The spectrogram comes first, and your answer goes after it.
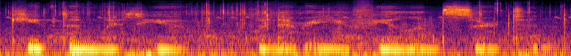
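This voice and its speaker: A woman playing a gentle, patient, kindly demon florist in an ASMR roleplay, in a soft breathy whisper with a soothing, nurturing manner. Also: mid-range voice, completely flat delivery, very noisy, close to an everyday voice. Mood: tender, encouraging. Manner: slow, soothing, nurturing, unhurried.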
